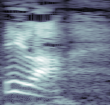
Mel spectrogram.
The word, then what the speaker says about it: Elah: The Philistines were starting a battle with the Israelites, and they were in the Valley of Elah. And did I say that right? Yeah, Elah.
